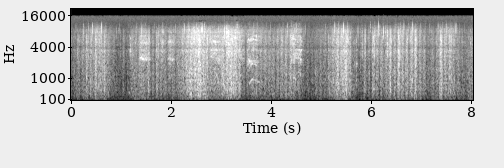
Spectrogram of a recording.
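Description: A dense, rapid flutter of many birds' wings beating, with scattered short shrill bird cries over it, as in a swarming bird attack.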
